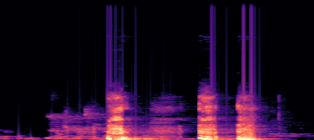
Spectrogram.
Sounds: Cough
